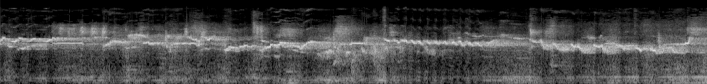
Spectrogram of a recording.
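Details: Two sooty-headed bulbuls, named as rival birds, in a fierce song duel, recorded for training other songbirds. Loud, continuous whistled warbling with sliding notes and rapid trills that rise and fall, dense and unbroken throughout.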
